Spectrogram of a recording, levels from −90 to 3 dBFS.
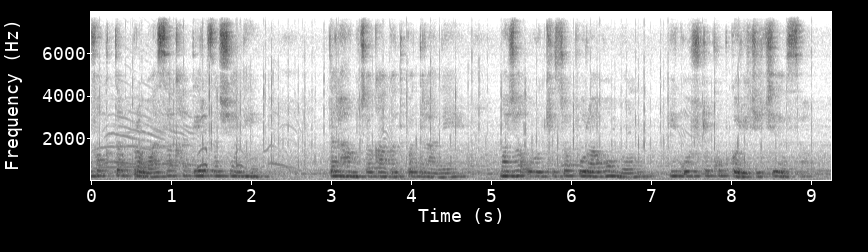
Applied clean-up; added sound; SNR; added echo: none; Cheering; 18 dB; reverberation time 0.8 s.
